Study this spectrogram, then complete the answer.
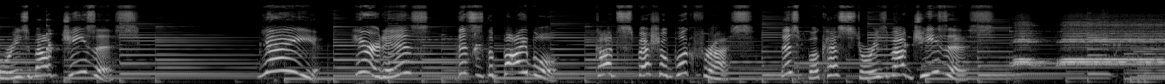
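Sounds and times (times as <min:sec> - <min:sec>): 
speech: 0:00.1 - 0:01.5, 0:02.6 - 0:10.8
toy train whistle: 0:10.0 - 0:11.6.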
